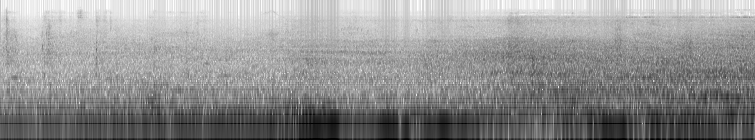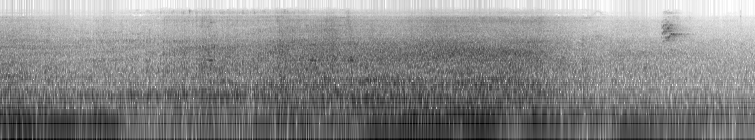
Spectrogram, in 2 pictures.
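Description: Motor vehicles driving past on the street close by: a low engine note that shifts in pitch as they move off, with tyre and road noise swelling and fading as a van passes.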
